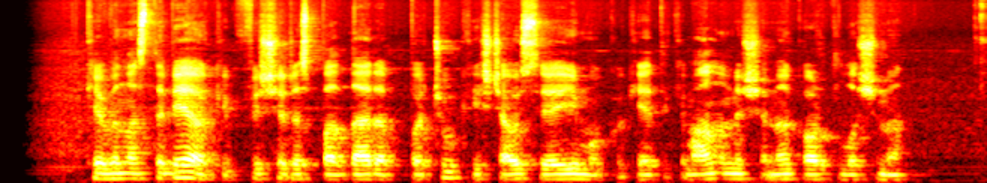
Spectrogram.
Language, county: Lithuanian, Klaipėda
